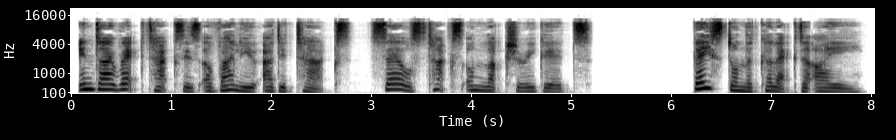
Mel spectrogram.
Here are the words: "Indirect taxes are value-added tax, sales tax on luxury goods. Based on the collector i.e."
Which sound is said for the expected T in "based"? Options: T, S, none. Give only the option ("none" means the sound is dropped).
T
